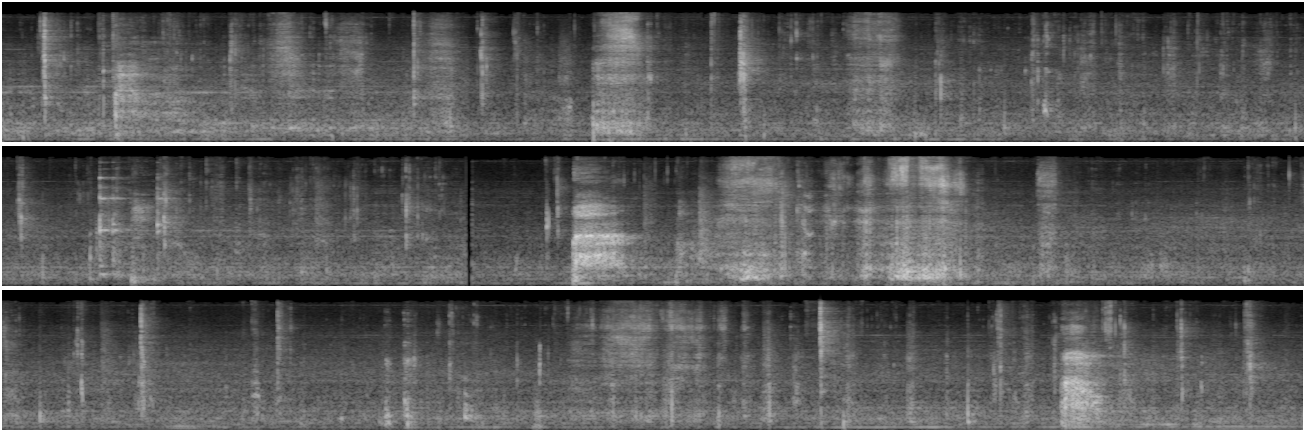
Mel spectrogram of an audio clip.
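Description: A person chewing and biting into deep-fried battered eggs (kwek-kwek and tokneneng). Many short mouth sounds, with the loudest bites coming about halfway through and again near the end.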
